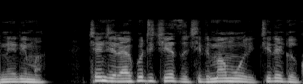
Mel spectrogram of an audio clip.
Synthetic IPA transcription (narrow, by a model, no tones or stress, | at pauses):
neɾima | t͡ʃe̞nd͡ʒeɾajekut̬it͡ʃie̞d͡zet͡ʃirimamuɾit͡ʃiɾe̞ɡʱe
